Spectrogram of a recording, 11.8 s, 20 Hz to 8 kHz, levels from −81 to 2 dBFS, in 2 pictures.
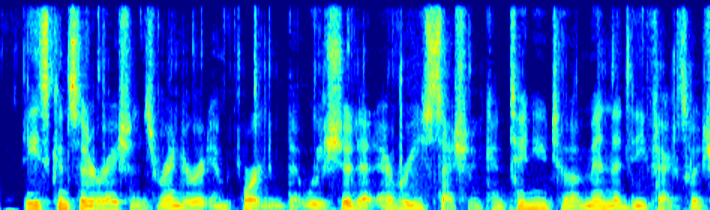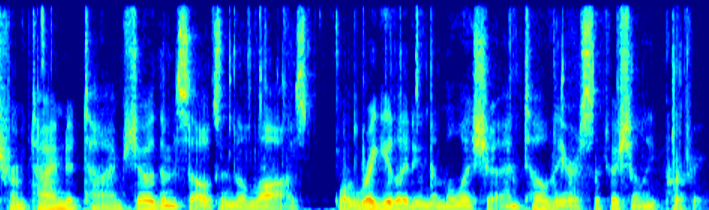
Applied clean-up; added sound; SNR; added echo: neural mask model Resemble Enhance denoiser.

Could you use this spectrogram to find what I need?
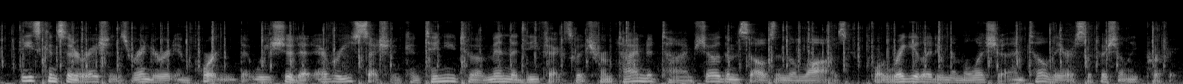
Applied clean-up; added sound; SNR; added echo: none; Computer keyboard; 11 dB; none.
